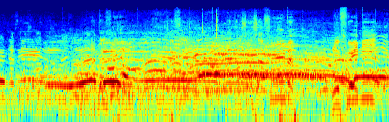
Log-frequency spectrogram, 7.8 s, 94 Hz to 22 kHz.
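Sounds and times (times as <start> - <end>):
large outdoor crowd of nearly a thousand people roaring and cheering at a bonfire: 0.0 - 7.7
people clapping: 3.3 - 7.7.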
